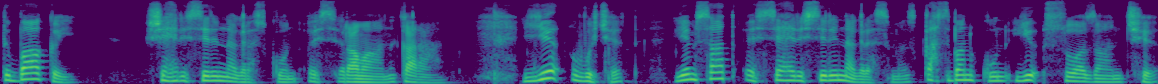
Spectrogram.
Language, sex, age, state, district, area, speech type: Kashmiri, male, 45-60, Jammu and Kashmir, Budgam, rural, spontaneous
